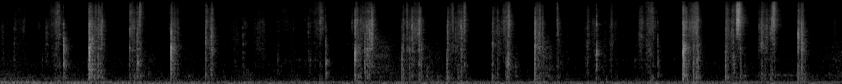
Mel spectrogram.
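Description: Love oracle cards are shuffled by hand in a quiet room, a rapid series of crisp riffling flicks and soft slaps repeating in irregular bursts, close and clear with a faint steady hum beneath.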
